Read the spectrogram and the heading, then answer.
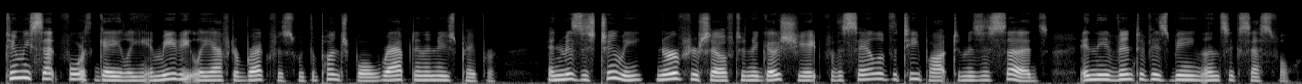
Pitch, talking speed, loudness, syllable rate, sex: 205 Hz, 175 wpm, -18 LUFS, 5.0 syllables/s, female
